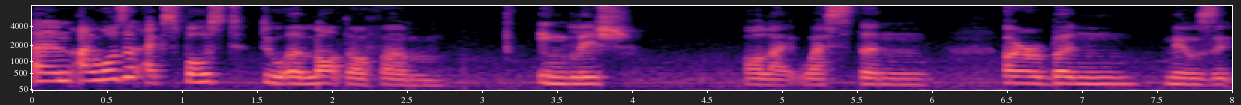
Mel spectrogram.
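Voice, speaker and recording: At a very slow pace with long, frequent pauses, a woman talks at medium pitch with ordinary pitch variation over light background noise. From Malaysia, Batu Pahat, Johor. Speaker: DJ and fitness instructor. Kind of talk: casual interview chat. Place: home room.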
